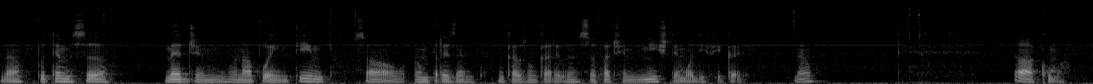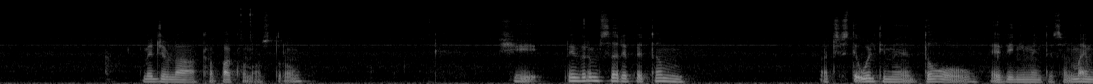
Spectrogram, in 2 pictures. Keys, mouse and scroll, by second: 1.4-5.0 drag, 5.0 scroll down 1, 5.9-8.1 scroll up 1, 9.4 click, 11.4 scroll up 1, 14.4 scroll down 1.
